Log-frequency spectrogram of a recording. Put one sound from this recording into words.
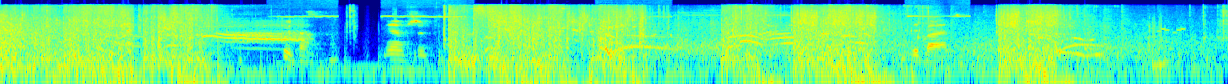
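Automatic gunfire rattles loudly in bursts.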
